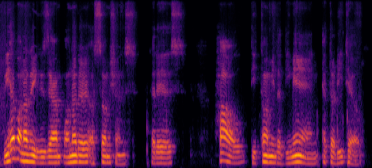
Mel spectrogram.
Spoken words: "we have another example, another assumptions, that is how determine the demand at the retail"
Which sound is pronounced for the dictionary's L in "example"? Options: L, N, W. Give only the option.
N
